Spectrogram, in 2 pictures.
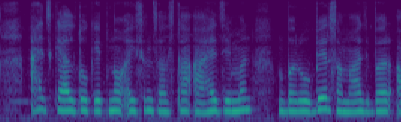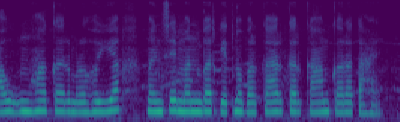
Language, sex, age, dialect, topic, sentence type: Chhattisgarhi, female, 18-24, Northern/Bhandar, banking, statement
